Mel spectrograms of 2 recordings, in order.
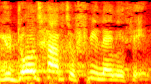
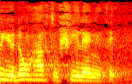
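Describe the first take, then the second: First: "don't" hit louder, held slightly; stress on don't. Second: Said in the usual way. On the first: Real, not acted. Preacher drives the point home to congregation, stress on "don't". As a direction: punch the word "don't" as you repeat it.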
